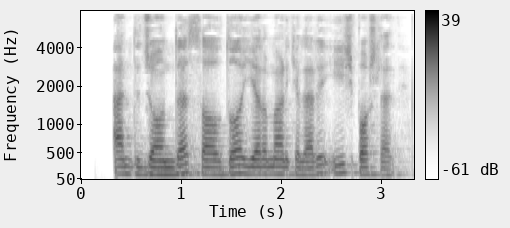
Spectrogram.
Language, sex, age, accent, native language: Uzbek, male, 12-17, Xorazm, Uzbek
